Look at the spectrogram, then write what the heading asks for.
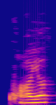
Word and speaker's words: quiet: 자, 이 단어를 읽을 때는 quiet 라고 읽습니다. 자, 발음이 조금 다르죠. 조용한 이라고 읽을 때는 quiet. 꽤, 아주 라는 의미를 가진 부사를 읽을 때는 quite.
